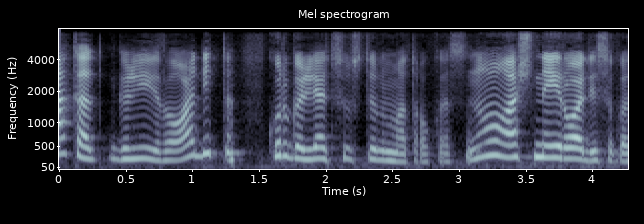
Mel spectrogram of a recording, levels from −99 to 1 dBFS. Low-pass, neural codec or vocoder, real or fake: 7.2 kHz; codec, 16 kHz, 0.9 kbps, LongCat-Audio-Codec; fake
